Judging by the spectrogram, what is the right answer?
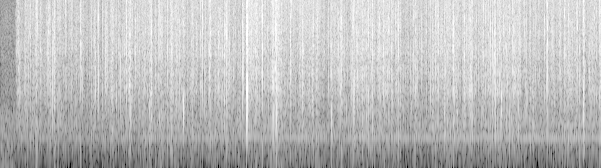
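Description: Close handling noise of hands wrapping and pulling cordage around wooden poles for a lashing: rustling and crackling with scattered sharp clicks, and sleeves brushing near the microphone. A faint steady hum runs underneath.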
